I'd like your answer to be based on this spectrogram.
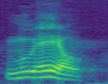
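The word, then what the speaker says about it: mueo (μυέω): And uh, I love it because instructed is a Greek word, uh, I think it's pronounced mueo, mueo, M U E O mueo.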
